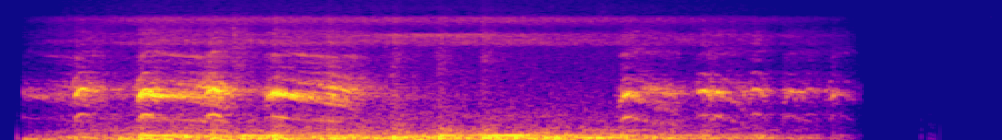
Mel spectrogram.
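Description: Faint, harsh bird calls in two bursts of repeated calls, over a low hum, stopping about five seconds in.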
